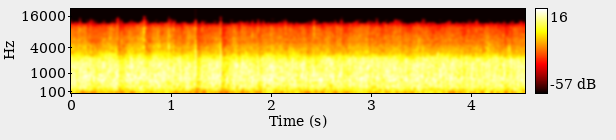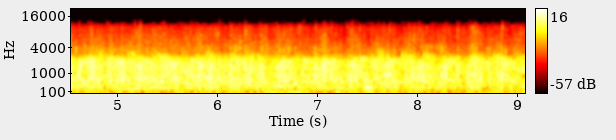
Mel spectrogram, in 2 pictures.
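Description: Audience applauding, many people clapping together in a dense, steady stream of claps that eases off slightly toward the end.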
